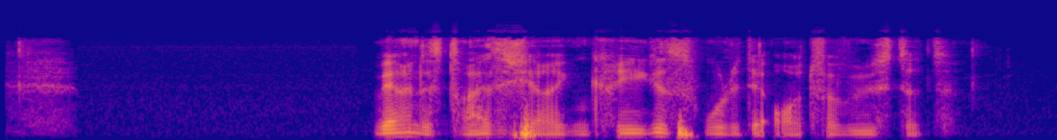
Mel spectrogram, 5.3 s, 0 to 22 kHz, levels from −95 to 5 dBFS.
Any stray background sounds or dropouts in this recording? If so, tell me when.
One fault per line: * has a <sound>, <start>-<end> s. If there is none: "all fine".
all fine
